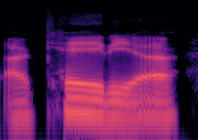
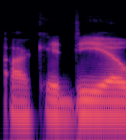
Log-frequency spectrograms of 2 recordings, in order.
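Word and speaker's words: acedia: So I think that I must have learned the Latin pronunciation from him, and it's got a long A in the middle, so that would be Acadia.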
